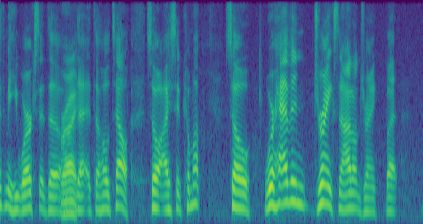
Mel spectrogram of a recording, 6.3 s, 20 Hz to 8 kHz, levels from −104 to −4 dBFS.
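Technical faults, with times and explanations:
The speech passes through call microphone processing and a G.722 call path with the usual bass trimming and codec band limit, leaving nothing above 8 kHz, and no technical faults are present.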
